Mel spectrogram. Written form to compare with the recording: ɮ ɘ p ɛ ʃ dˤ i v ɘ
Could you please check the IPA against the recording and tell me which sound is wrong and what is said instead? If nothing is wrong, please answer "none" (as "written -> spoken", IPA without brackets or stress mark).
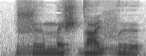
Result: p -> m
